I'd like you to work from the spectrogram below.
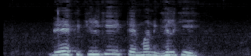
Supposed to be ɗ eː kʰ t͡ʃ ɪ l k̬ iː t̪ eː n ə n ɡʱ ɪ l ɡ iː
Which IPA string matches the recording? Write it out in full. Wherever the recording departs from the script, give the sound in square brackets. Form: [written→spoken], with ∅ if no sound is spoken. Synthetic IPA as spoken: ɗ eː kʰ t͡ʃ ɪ l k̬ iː t̪ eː [n→m] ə n ɡʱ ɪ l [ɡ→k] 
